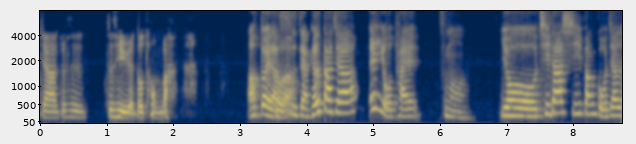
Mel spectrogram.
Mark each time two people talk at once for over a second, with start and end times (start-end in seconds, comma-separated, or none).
none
